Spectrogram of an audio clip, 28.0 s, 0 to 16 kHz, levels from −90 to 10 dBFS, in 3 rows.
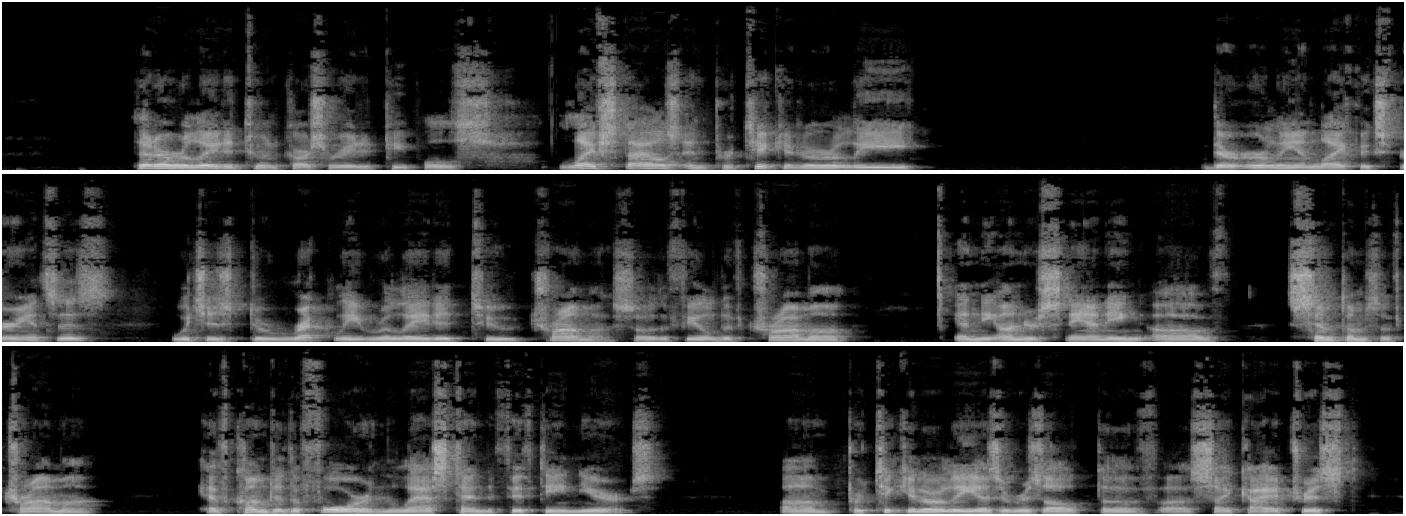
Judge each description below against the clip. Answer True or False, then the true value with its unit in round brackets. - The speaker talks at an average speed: False (110 wpm)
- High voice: False (135 Hz)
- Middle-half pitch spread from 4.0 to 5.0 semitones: False (3.5 semitones)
